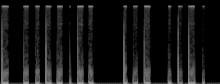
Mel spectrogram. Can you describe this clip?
inspired by ryoji ikeda, ive recorded the sounding of me touching with my fingers and licking the minijac of a cable connected to the line-in entry of my pc. basically different ffffffff, trrrrrrr, and glllllll with a minimal- noisy sound...
cable, electric, electronic, machine, noise, signal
